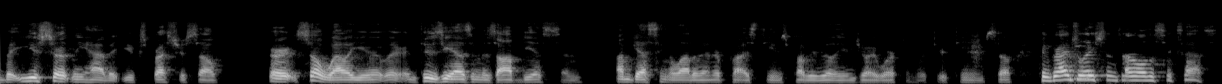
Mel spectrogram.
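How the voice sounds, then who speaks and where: An older man hosts the interview, posing questions in a gravelly, mellow voice. He speaks in a friendly, complimentary way. The sound is dull and lo-fi. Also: on the low side, normal speed. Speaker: interview host. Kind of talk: interview hosting. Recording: muffled lo-fi audio.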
